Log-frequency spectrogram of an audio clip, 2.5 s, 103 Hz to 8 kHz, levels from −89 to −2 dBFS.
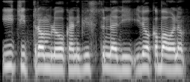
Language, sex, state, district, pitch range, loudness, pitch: Telugu, male, Telangana, Hyderabad, 200-220 Hz, -17 LUFS, 215 Hz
